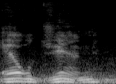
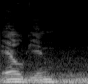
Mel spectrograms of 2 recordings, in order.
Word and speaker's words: Elgin: to Elgen this morning a lot of people pronounce that town Elgin but actually the people that live there it's Elgin gin Elgen just East Austin uh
